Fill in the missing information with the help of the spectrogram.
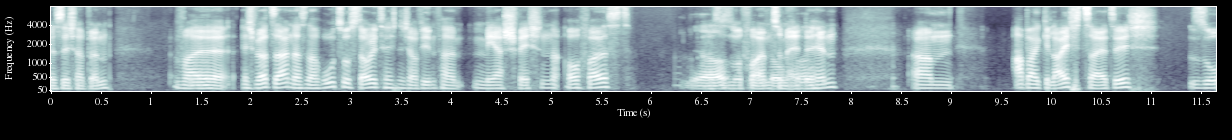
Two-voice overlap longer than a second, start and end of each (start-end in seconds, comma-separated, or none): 6.5-7.7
